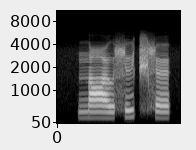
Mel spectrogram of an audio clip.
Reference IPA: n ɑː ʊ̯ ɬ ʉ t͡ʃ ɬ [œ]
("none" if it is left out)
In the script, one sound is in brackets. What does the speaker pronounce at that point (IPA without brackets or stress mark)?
œ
